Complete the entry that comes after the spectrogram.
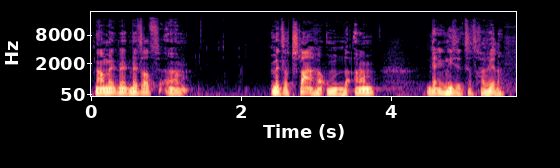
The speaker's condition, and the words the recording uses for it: Parkinson's disease. Ik praat moeilijk, zoals nu misschien wel blijkt.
